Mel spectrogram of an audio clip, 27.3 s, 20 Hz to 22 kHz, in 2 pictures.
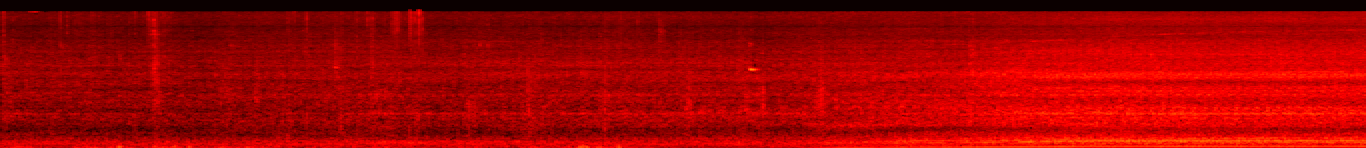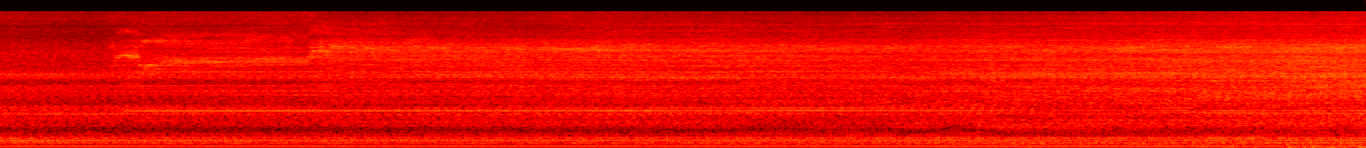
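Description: Ford F-550 Power Stroke V8 turbodiesel running steadily at idle. It is faint at first, with a few light knocks, then grows louder about eight to ten seconds in and holds an even drone.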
